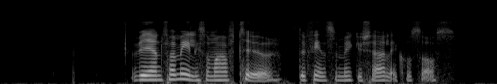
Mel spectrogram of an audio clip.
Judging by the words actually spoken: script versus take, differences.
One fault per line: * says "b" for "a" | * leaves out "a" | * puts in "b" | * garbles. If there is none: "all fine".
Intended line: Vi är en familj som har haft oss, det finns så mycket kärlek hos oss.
* says "tur" for "oss"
